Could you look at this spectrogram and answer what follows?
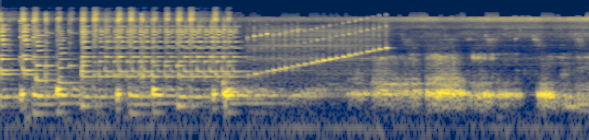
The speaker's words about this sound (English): Tiger.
